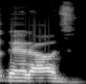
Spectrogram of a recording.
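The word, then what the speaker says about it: garage: अर्थात ज और स का उच्चारण आपको नहीं करना है। आपको उच्चारण करना है झ के रूप में। जैसे यहां पर शब्द दिया हुआ है। जी ए आर ए जी ई और इसे गैराज झ पढ़ा जाएगा। इसे पढ़ा जाएगा गैराज।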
